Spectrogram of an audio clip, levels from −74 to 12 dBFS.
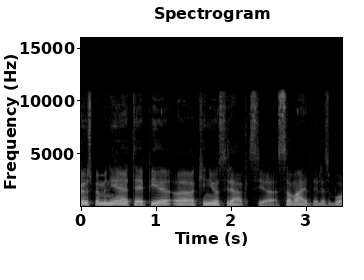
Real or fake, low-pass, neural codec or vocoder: fake; 10.8 kHz; codec, 24 kHz, 0.9 kbps, WavTokenizer, medium speech release version 1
